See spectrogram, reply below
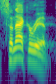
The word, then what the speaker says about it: Sennacherib: And you see that name in the Bible, you wonder how to pronounce it. Well, you just heard. That's how you pronounce it. Sennacherib.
